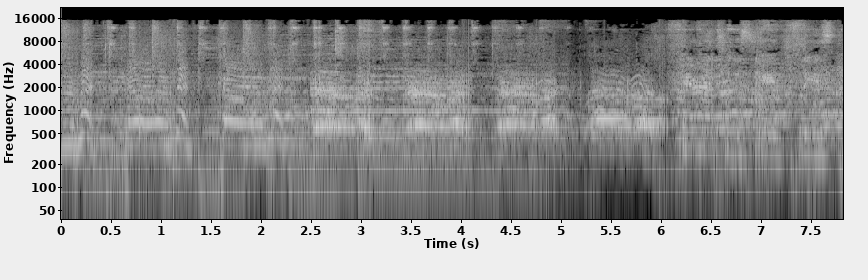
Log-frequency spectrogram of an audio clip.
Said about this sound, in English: After her friends belted out a few off-key karaoke standards, they and the crowd began to beg for Karen.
